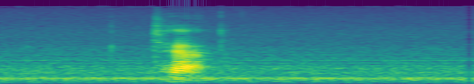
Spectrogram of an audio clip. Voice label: "tap", IPA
